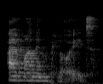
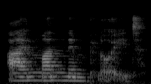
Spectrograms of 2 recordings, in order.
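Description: First: The phrase is said at a faster pace. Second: The phrase is said at a slower pace.

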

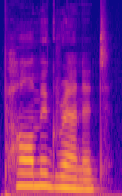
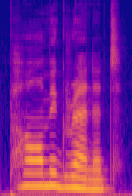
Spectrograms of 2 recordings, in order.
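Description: The two takes are said the same way.

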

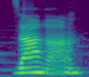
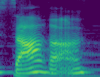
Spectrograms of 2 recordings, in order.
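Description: First: The name is pronounced the German way. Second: The name is pronounced the English way.

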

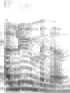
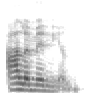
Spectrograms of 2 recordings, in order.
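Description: First: The word is said with an American pronunciation. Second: The word is said with a British pronunciation. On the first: "Americans say aluminum" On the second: "It's aluminium"

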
